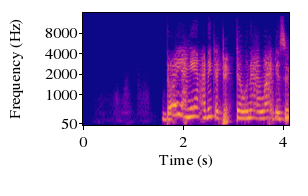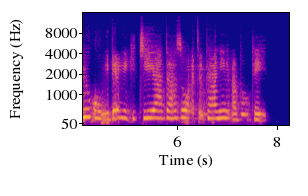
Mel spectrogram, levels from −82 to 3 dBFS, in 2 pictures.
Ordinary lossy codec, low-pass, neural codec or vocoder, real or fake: none; 14.4 kHz; codec, 44.1 kHz, 0.9 kbps, DAC; fake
